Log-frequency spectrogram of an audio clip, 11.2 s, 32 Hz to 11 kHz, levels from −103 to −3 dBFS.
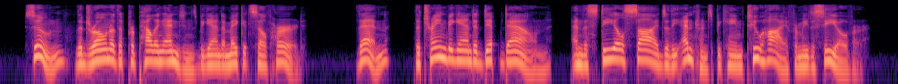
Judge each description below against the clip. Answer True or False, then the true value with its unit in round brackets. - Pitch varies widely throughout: True (6.0 semitones)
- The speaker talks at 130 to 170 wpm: False (180 wpm)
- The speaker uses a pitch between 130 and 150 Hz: True (140 Hz)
